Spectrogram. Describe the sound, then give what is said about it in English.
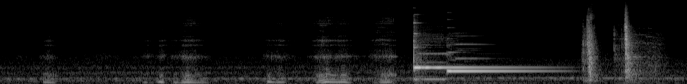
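A two-tone doorbell, rung by trick-or-treaters on Halloween, chimes once, loud, its tones ringing out and slowly fading, after soft breathing and shuffling; a couple of sharp gasps or knocks follow near the end. “I'll be lookout. You ring the doorbell.”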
